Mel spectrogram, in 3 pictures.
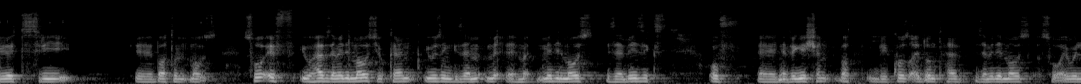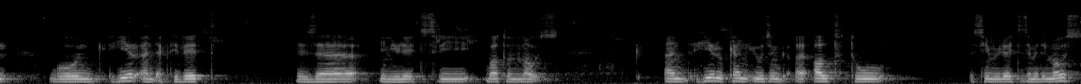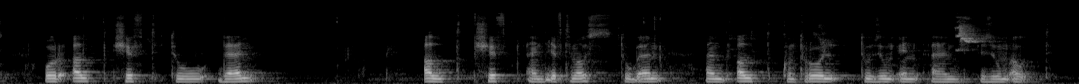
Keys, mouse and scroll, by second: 2.5-4.5 scroll down 2, 4.5-5.7 scroll down 4, 5.7-7.0 scroll down 4, 6.1-7.0 scroll up 3, 7.0 scroll down 1, 7.1-7.6 scroll down 1, 11.1 click, 17.4 middle click, 22.5 shift+middle click, 26.6 shift+middle click, 29.5 ctrl+middle click.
